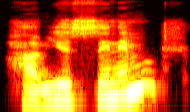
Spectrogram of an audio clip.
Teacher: you don't pronounce the sound ha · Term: elision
